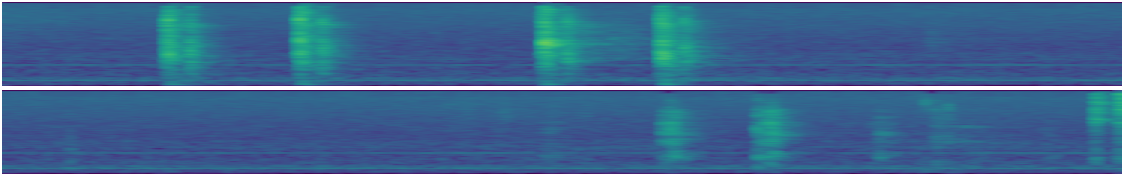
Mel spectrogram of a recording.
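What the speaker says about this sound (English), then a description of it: "This keyboard kills me." Sharp, irregular keystroke clicks on a computer keyboard, with two clusters of loud taps followed by softer, sparser key presses against a steady electrical hum.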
